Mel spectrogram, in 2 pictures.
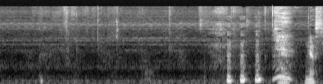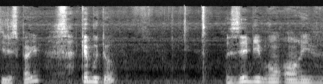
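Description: Playing cards rustle and slide softly against each other.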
